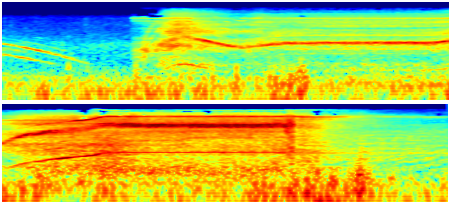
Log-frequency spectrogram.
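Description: A model jet engine whines, rising sharply in pitch as it speeds up.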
